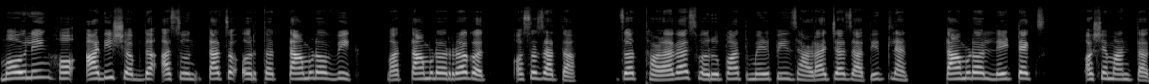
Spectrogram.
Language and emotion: Goan Konkani, neutral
